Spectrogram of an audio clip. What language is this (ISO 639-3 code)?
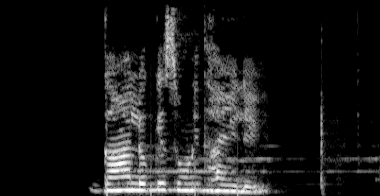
ori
